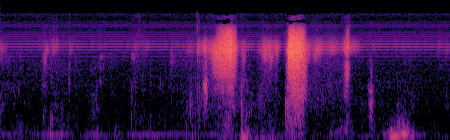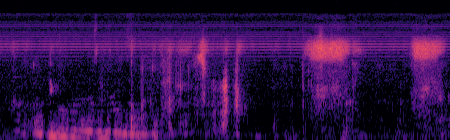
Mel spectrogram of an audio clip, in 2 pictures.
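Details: Twenty-five-day-old puppies indoors in a living room at night: faint soft whimpers, then a drawn-out whine that slides downward near the middle, set among sharp hissy scratches and rustling bursts.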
